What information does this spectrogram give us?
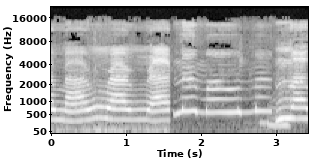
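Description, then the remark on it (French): A baby babbles in a high, sing-song voice, repeating 'ma-ma' syllables in a few quick bursts followed by longer drawn-out cooing tones, fairly loud with no other voices. “Je vous ai trouvé quelques enregistrements de bébés qui le font, on écoute.”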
